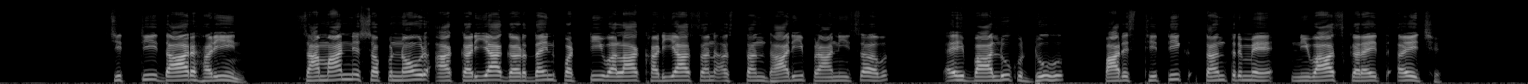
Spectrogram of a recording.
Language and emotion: Maithili, neutral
